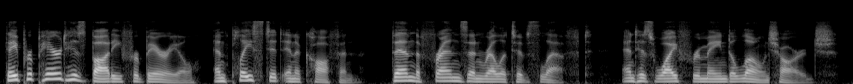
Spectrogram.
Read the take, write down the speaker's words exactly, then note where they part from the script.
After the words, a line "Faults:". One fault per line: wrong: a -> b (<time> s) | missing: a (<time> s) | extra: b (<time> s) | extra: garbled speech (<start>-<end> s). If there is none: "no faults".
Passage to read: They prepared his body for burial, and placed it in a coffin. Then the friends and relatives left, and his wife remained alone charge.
They prepared his body for burial, and placed it in a coffin. Then the friends and relatives left, and his wife remained alone charge.
Faults:
no faults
